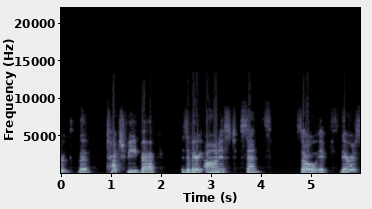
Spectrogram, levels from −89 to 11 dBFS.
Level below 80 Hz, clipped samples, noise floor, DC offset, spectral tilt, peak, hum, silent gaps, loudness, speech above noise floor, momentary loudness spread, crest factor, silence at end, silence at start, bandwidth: -66 dBFS; under 0.1%; -80 dBFS; under 0.1%; -6 dB/octave; -10 dBFS; none; none; -23 LUFS; 57 dB; 15 LU; 14 dB; 0.05 s; 0 s; 9 kHz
